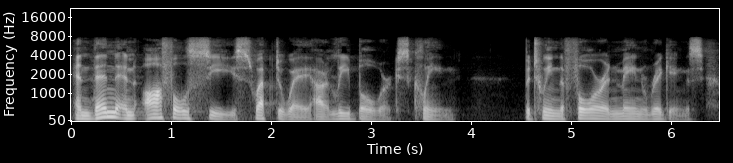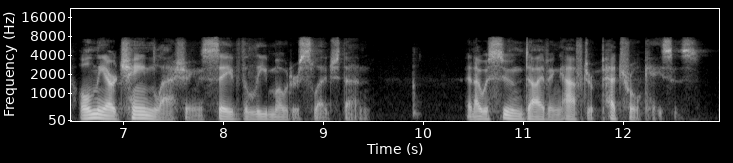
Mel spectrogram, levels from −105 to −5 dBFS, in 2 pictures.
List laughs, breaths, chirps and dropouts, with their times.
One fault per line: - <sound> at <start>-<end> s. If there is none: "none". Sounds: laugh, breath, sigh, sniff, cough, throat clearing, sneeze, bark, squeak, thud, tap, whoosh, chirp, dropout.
- sniff at 9.9-10.0 s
